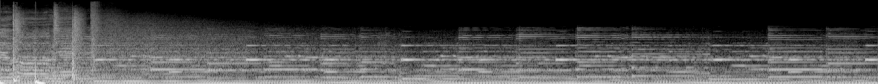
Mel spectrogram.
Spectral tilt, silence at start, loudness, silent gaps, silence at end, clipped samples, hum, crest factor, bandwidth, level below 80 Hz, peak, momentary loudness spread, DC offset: -5.5 dB/octave; 0 s; -17 LUFS; none; 0 s; under 0.1%; none; 14 dB; 17.5 kHz; -18 dBFS; 0 dBFS; 7 LU; under 0.1%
